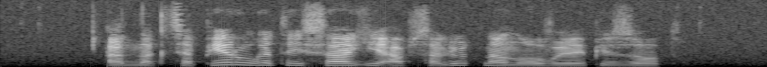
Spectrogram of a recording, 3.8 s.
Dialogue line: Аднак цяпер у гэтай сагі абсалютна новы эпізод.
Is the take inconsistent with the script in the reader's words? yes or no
no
